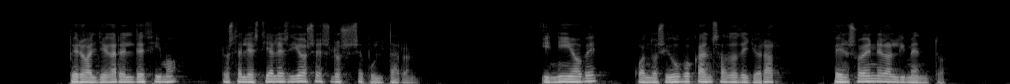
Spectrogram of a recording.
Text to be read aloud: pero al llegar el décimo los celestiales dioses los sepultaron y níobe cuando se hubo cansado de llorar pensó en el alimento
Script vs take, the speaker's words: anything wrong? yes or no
no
